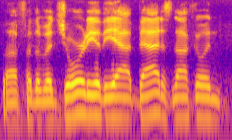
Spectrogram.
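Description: A man doing live baseball commentary in measured, short phrases with pauses, as the play-by-play announcer. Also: medium pitch, steady tone. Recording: clear background noise from a ballpark. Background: ballpark ambience.

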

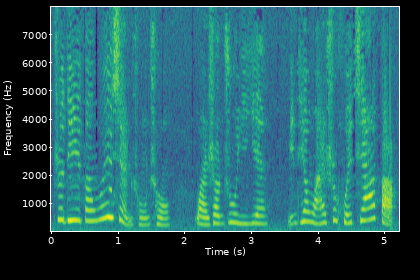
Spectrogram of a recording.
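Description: A woman voicing a young, sulky, tearful bird chick in a storybook reading, calling out high and excited. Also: unhurried. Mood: childlike.

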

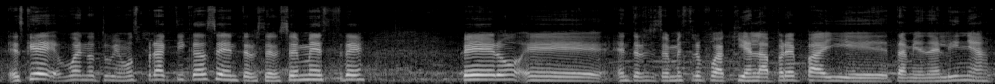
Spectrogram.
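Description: A teenage boy with a notably high voice answers interview questions outdoors at his school. He rambles casually, full of fillers, and gets animated when he tells a story. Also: a little hiss or hum. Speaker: student interviewee. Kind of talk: casual chat.

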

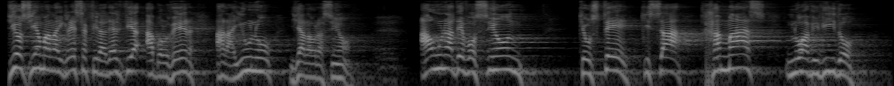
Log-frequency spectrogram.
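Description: A male preacher with a high, strikingly bright, piercing voice, delivering a dramatic sermon. He shifts between emphatic declarations and hushed, lowered asides. The sound rings with a long church hall reverb. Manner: dramatic, acts out quotes in lowered voices, drops to a hush.

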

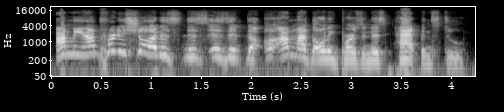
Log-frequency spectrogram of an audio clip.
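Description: With a very high voice and brisk delivery, a man in his thirties hosts a casual podcast alone. He's animated, acting out quotes as he rambles, curses, and repeats himself.

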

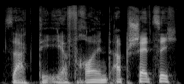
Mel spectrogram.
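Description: A man narrating a children's story in a scripted, expressive way. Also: fairly low pitch, slow, no room sound, clean studio sound.

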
